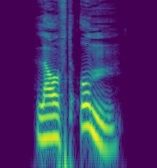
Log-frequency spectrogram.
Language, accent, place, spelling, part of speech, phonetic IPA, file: German, Germany, Berlin, lauft um, verb, [ˌlaʊ̯ft ˈʊm], De-lauft um.ogg
- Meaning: inflection of umlaufen: 1. second-person plural present 2. plural imperative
